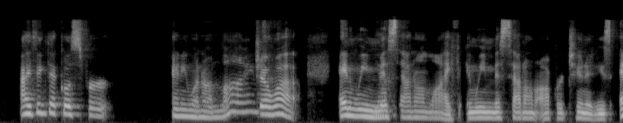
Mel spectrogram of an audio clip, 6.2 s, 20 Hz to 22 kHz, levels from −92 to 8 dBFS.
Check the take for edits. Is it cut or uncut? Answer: cut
